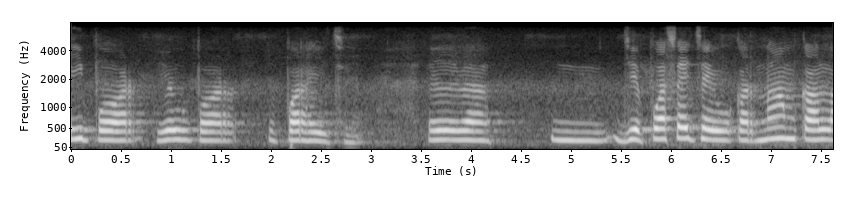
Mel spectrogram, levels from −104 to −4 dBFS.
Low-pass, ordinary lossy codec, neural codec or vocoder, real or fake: 7.2 kHz; none; none; real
